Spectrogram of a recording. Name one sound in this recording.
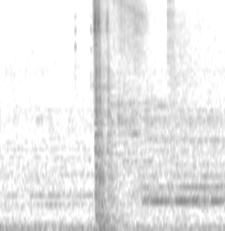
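A game gun fires with a sharp electronic zap.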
